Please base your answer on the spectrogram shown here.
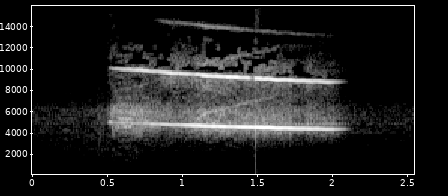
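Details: A sleeping hummingbird, recorded by a scientist in Peru, gives a thin, very high-pitched but unmistakable snore: one steady, squeaky whistle lasting over a second.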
